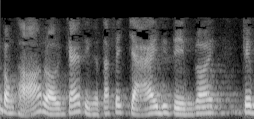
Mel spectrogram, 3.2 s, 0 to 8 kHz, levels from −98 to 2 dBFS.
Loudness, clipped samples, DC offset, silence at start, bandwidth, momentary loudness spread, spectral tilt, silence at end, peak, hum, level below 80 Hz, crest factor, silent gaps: -19 LUFS; under 0.1%; under 0.1%; 0 s; 5.2 kHz; 7 LU; -12.5 dB/octave; 0 s; -2 dBFS; none; -62 dBFS; 16 dB; none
